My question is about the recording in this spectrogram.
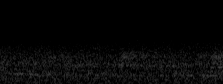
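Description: A marker writing on a whiteboard: a run of short, faint strokes in a quiet room.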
